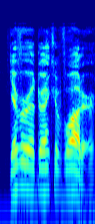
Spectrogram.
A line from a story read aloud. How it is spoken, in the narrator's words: Tefara commanded in a shaking voice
